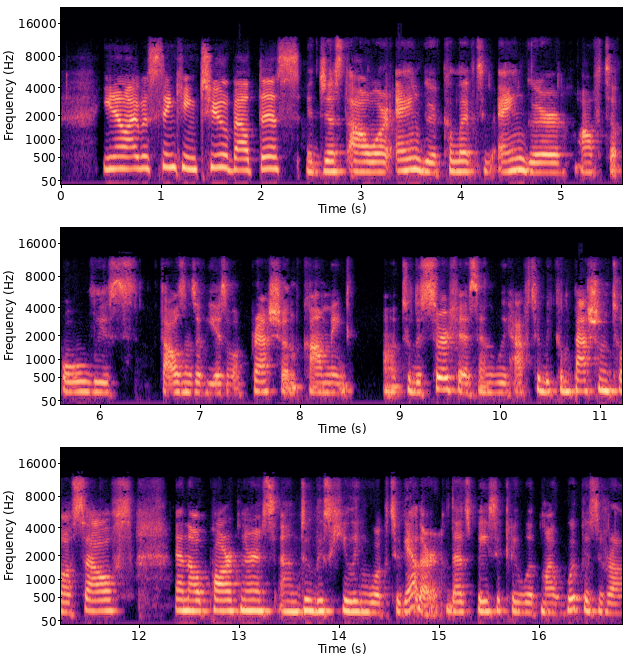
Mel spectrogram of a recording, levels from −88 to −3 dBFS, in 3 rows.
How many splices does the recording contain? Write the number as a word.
one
